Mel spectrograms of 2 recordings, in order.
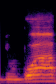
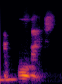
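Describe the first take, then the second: First: The name is said in a non-American way. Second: The name is said the usual American way. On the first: "I say Dubois" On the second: "most Americans say Du Bois"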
